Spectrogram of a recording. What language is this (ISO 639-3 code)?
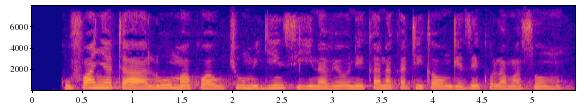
swa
